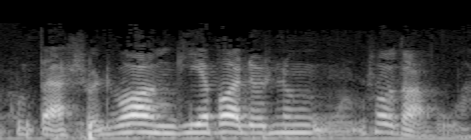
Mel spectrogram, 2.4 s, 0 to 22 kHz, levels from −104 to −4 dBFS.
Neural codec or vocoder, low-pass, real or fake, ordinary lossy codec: none; 19.8 kHz; real; MP3, 48 kbps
